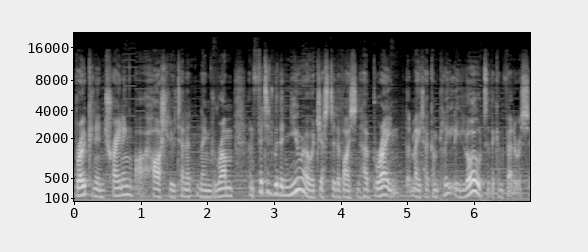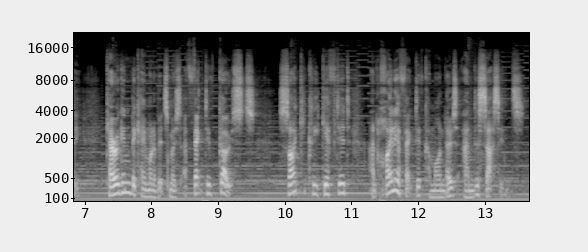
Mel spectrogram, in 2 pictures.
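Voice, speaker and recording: A man's voice: medium pitch, expressive, brisk, fairly bright tone, soft background music. A man hosting a video, giving scripted narration of video game lore.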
